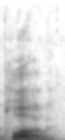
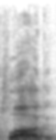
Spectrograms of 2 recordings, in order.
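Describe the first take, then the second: First: The vowel in plug is raised higher. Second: The vowel in plug sounds standard, not raised. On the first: "He raises that vowel sound" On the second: "bringing it from plug"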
